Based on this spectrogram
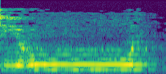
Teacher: لاحظ السين، الفترة الزمنية لحرف السين هي أطول من الفترة الزمنية لحرف الباء. السين حرف رخوي، أما الباء حرف شديد، والحرف الرخوي يكون فترة زمنية في نطقه أكثر من الحرف الشديد.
